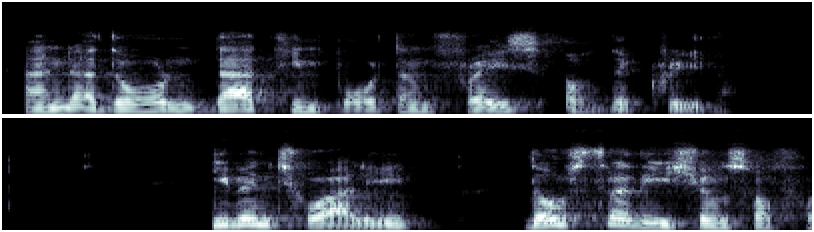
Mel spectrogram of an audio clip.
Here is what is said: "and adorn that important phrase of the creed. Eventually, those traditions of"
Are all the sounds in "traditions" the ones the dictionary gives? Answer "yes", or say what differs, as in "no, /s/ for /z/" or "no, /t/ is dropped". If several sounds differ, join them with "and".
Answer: no, /s/ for /z/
